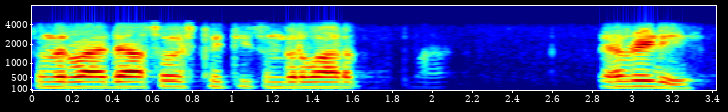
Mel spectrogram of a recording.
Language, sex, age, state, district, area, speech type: Kashmiri, male, 18-30, Jammu and Kashmir, Shopian, rural, conversation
